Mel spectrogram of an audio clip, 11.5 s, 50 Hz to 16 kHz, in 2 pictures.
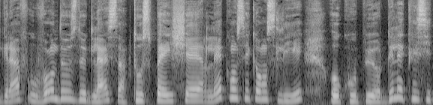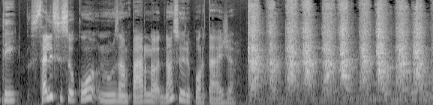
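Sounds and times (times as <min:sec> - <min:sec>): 
speech: 0:00.0 - 0:09.1
saw cutting in a welding workshop in Bamako, Mali: 0:09.1 - 0:11.5.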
